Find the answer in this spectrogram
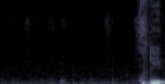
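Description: Faint, light strokes of a pen writing on paper, followed near the end by a voice beginning to speak.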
